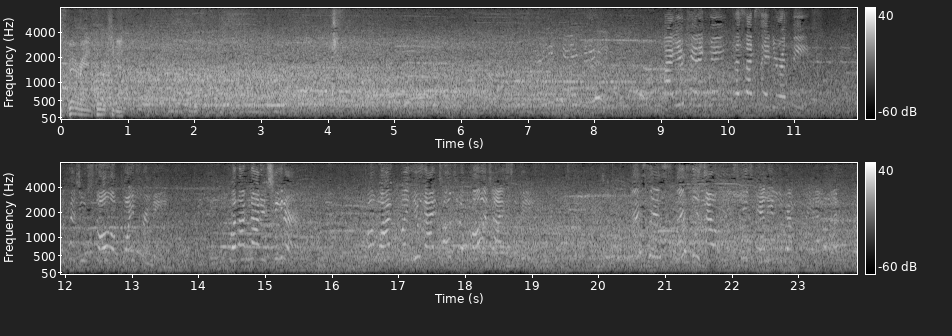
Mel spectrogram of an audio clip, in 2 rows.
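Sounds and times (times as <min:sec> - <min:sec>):
tennis stadium crowd noise: 0:00.0 - 0:23.8
speech: 0:00.1 - 0:01.4, 0:15.0 - 0:15.9, 0:16.6 - 0:19.0.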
